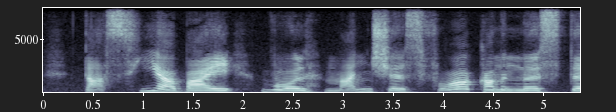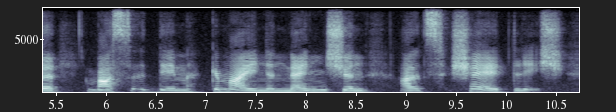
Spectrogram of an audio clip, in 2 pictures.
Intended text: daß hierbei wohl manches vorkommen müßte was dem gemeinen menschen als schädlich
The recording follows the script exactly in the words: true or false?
true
